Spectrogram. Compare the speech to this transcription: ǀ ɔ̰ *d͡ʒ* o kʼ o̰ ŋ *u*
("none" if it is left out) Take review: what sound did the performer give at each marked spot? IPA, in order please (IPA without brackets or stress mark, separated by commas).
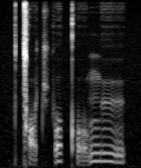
t͡ʃʼ, ʉ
